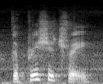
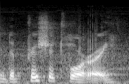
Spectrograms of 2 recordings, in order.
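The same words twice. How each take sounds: First: It is said in a British accent. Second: It is said in an American accent. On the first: "In British English" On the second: "In American English, you'd likely hear"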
